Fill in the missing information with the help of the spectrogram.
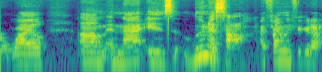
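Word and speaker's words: Lughnasadh: And that is Lunasa.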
